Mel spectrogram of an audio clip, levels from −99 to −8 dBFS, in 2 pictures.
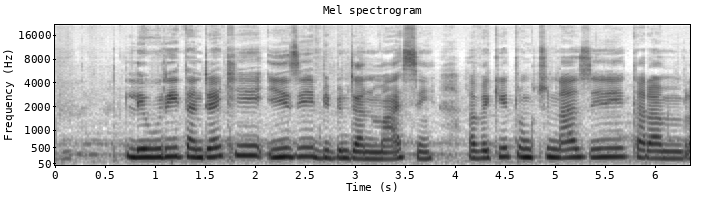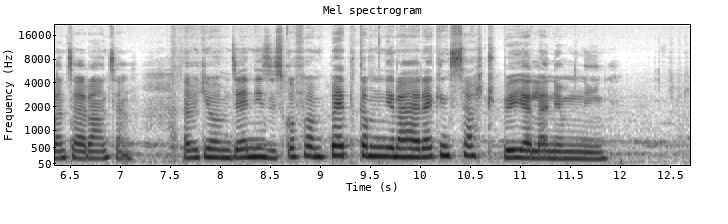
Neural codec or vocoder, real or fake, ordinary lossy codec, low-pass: none; real; none; none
